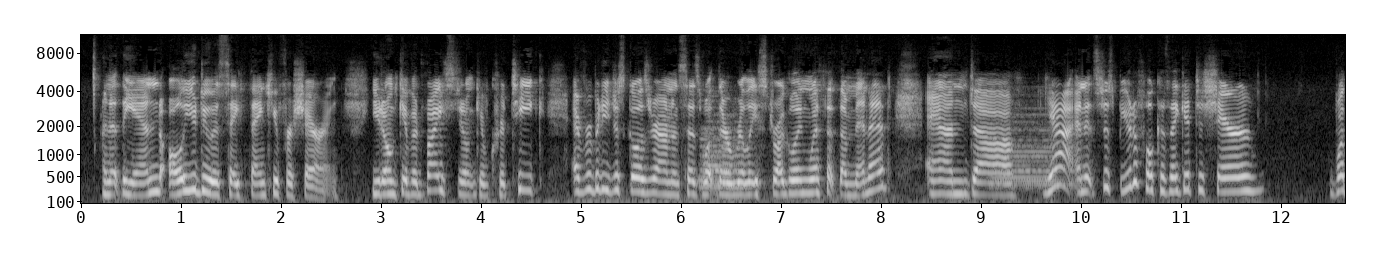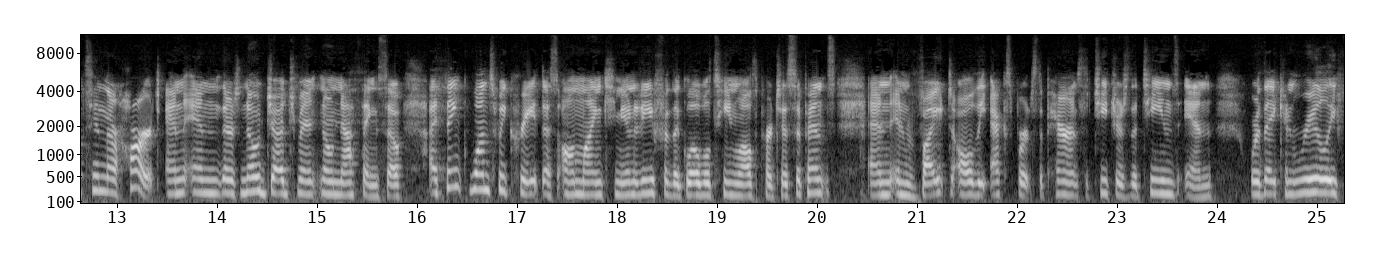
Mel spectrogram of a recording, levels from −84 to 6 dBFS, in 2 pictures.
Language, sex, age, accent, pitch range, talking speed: English, female, 20-39, American, 190-235 Hz, 210 wpm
